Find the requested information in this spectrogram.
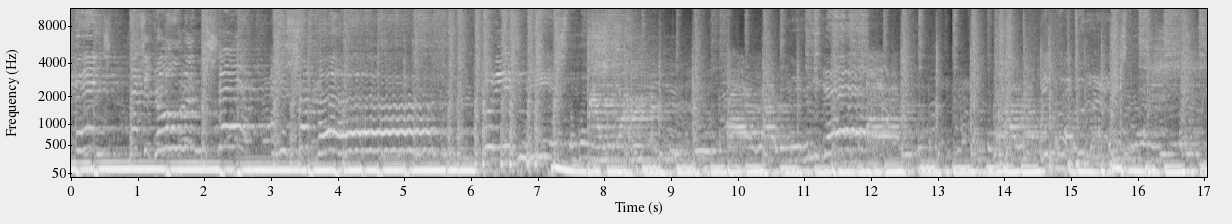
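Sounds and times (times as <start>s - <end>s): loud rock song: 0.0s - 17.0s
person singing: 0.0s - 17.0s.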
